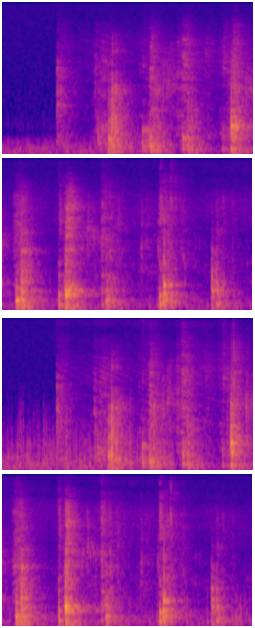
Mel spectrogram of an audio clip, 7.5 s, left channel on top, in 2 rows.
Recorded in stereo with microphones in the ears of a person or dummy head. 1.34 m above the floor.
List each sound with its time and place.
0.8 s footsteps: 65° right (ahead or behind), 5.5 m; by 7.5 s 10° left (ahead or behind), 2 m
